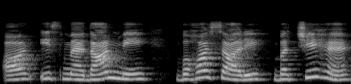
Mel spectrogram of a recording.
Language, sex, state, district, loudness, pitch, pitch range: Hindi, female, Bihar, Saharsa, -20 LUFS, 245 Hz, 225-280 Hz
